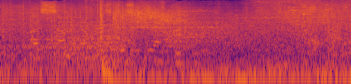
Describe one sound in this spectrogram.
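A large explosion booms in the game.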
